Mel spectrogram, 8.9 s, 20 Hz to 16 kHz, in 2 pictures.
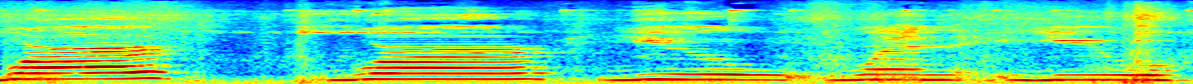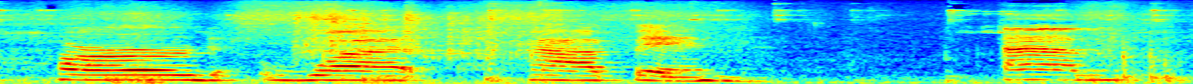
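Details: Adult woman with aphasia after a hemorrhagic stroke on May 19th 2020, with right-sided hemiparesis, brain surgery and an ICU stay; her aphasia also affects reading and writing.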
